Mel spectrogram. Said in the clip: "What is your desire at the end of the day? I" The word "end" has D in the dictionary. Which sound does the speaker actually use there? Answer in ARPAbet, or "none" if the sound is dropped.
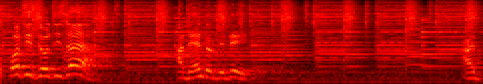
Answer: D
